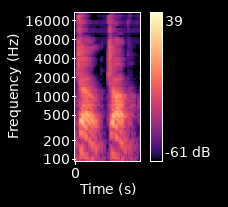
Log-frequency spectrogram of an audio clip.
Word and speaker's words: Job: and this man called Job. It's spelled J-O-B. J-O-B. It's Job. Because it's Job, because it's days of the Hebrews.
